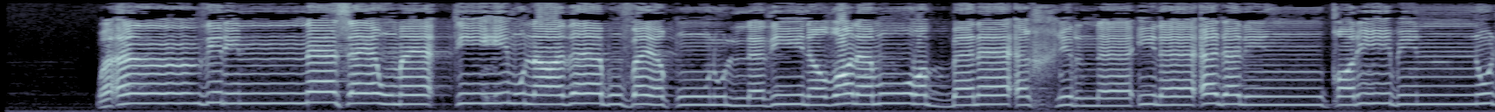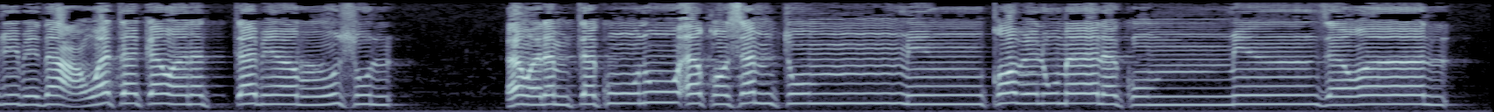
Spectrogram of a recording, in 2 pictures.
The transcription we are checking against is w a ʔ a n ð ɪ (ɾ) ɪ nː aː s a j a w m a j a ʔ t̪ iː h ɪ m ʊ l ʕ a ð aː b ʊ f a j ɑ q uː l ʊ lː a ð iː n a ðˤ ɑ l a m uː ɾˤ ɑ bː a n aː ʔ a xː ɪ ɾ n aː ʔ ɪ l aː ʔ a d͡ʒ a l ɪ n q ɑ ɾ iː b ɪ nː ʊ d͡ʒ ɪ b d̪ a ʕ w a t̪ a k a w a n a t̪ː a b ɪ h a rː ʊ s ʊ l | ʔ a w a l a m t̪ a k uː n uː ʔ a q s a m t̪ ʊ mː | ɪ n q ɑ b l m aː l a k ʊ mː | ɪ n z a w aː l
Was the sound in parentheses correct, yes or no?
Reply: yes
